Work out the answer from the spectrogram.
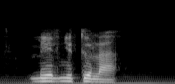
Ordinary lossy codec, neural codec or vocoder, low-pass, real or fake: MP3, 48 kbps; codec, 44.1 kHz, 7.8 kbps, Pupu-Codec; 5.4 kHz; fake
